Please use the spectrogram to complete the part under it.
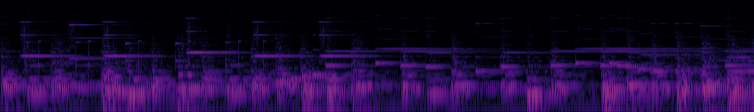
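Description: Bell-like chimes ring out in the fantasy action RPG Secrets of Grindea, a steady run of bright tinkling tones over layered game music, fairly loud and continuous with no talk.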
